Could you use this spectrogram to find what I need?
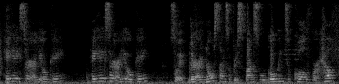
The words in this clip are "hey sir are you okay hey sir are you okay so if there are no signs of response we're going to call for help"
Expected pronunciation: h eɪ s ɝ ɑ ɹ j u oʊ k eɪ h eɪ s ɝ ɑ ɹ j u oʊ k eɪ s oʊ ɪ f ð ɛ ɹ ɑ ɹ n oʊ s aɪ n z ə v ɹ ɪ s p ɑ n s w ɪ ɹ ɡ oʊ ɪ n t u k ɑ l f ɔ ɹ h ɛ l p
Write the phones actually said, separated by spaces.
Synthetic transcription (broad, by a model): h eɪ s ɝ ɑ ɹ j u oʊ k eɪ h eɪ s ɝ ɑ ɹ j u oʊ k eɪ s oʊ ɪ f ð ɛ ɹ ɑ ɹ n oʊ s aɪ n s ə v ɹ ɪ s p ɑ n s w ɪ l ɡ oʊ ɪ n t u k ɑ l f ɔ ɹ h ɛ l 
